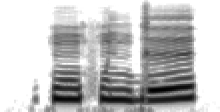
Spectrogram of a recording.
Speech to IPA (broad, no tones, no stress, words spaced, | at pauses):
pũfũɲ ɡe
